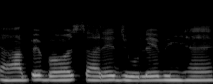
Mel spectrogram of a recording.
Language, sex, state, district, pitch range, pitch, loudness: Hindi, female, Uttar Pradesh, Jyotiba Phule Nagar, 190-200 Hz, 195 Hz, -30 LUFS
